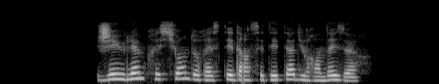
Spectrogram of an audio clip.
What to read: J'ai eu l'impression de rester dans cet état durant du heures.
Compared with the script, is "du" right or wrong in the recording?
wrong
